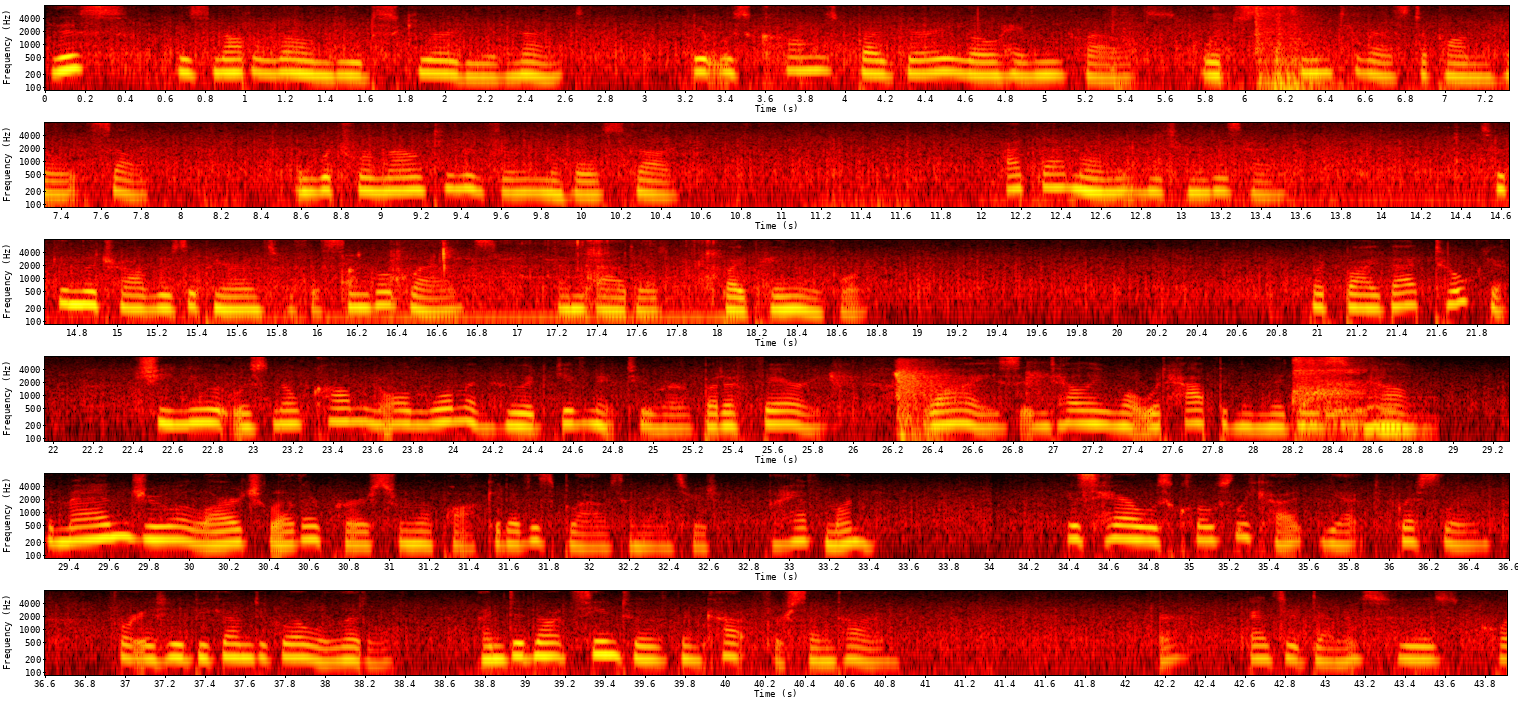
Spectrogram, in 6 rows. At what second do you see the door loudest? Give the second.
26 s.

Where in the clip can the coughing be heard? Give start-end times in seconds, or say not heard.
28.1-28.9.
